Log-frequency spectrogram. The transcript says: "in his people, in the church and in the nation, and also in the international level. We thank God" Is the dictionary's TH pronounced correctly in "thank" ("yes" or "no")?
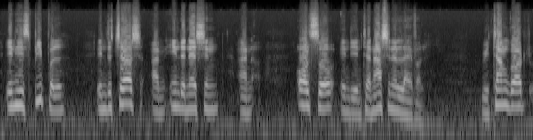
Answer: no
